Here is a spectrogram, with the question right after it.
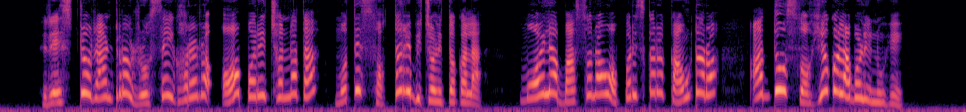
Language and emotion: Odia, angry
